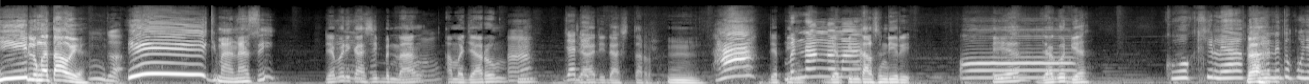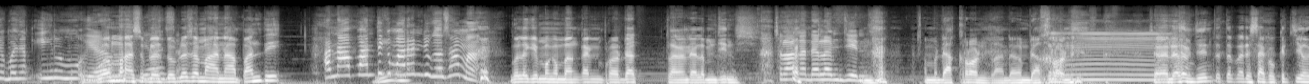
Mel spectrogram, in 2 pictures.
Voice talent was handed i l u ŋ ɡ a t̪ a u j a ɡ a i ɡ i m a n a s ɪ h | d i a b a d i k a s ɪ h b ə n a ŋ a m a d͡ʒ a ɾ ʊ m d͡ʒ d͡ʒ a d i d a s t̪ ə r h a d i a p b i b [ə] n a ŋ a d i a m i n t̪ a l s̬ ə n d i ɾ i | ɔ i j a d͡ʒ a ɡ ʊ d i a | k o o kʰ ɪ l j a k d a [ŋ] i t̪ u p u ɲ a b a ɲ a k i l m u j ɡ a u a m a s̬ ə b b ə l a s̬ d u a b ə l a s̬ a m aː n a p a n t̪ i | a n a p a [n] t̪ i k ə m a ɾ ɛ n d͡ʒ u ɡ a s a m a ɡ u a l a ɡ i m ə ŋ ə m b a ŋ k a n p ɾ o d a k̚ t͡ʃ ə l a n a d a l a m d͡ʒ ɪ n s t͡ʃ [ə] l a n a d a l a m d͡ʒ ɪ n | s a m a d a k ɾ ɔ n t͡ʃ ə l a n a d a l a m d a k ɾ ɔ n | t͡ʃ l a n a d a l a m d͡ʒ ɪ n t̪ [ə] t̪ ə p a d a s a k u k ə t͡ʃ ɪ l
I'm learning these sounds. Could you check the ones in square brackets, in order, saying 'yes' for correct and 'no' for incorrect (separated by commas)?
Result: yes, no, yes, yes, yes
